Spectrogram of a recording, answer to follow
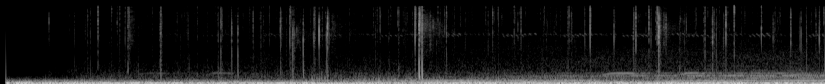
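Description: Campfire crackling with many sharp, irregular pops over a steady low drone; faint sustained tones come in about halfway through.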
